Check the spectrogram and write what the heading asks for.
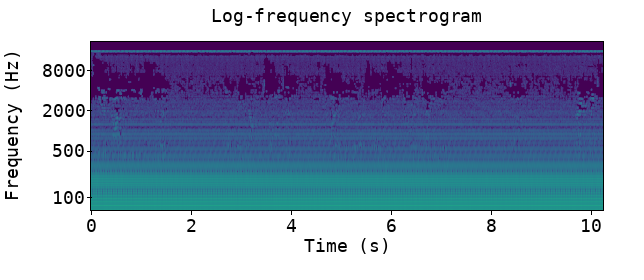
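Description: Loud, steady electrical mains hum, a constant buzz with a stack of overtones that never changes in pitch or level, drowning out everything else.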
